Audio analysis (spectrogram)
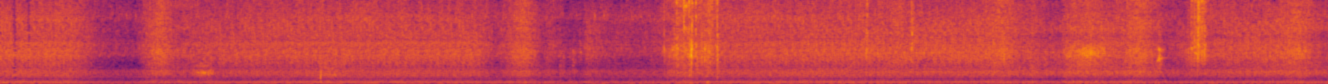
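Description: A vehicle in a battle royale video game pulls away, its engine a steady low drone with a faint scraping texture, moderately loud and continuous with no talking.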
